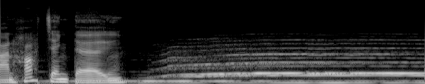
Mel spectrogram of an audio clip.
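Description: A voice speaking briefly, then about a second and a half in a long electronic tone slides up slightly and holds steady: an eerie synthesized drone used as a spooky sound effect.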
